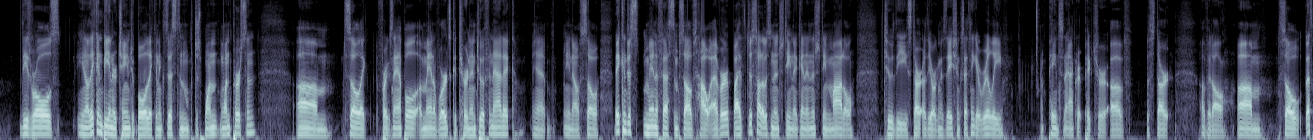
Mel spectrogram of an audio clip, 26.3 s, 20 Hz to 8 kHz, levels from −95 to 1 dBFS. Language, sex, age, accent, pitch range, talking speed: English, male, 30-49, American, 90-105 Hz, 175 wpm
